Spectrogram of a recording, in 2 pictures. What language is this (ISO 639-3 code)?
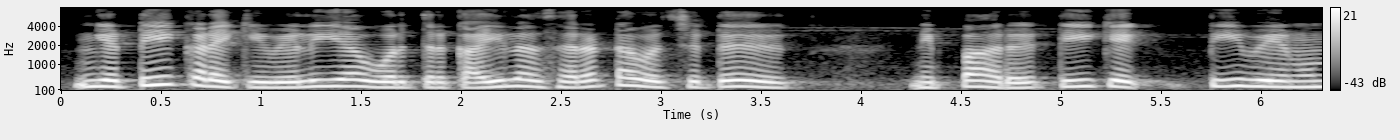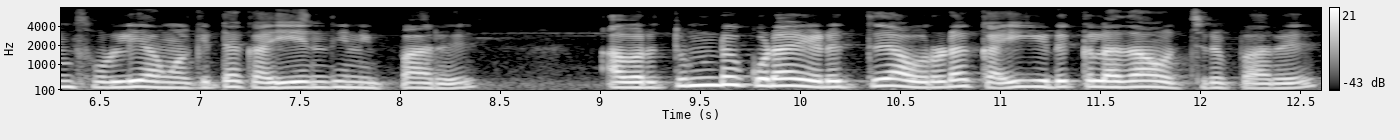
tam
